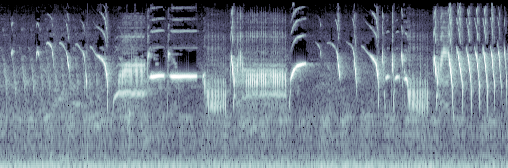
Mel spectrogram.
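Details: Spanish Timbrado canary singing as a training song: descending swoops, buzzy rolled phrases and flat whistled notes alternate, ending in a rapid run of repeated sharp notes.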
